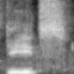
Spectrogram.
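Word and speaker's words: Geats: Okay, so according to press release so far, Kamen Rider Skits, and yes, it is pronounced Skits, is based on survival shooter games, virtual survivor shooter games.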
